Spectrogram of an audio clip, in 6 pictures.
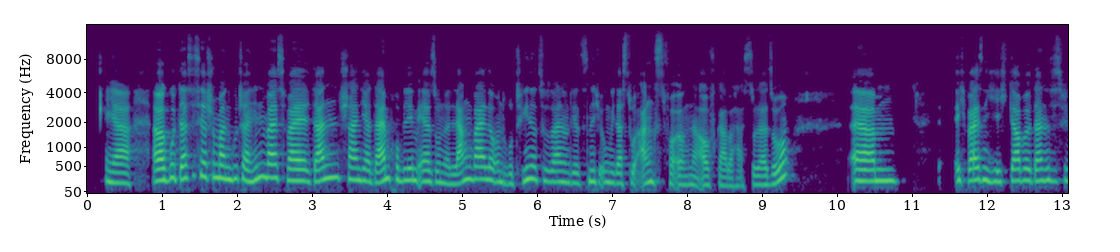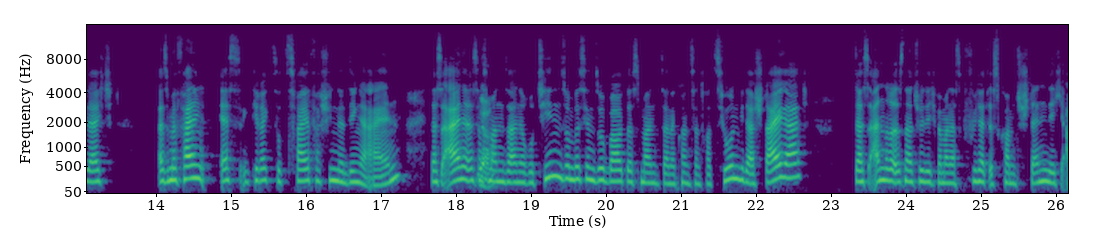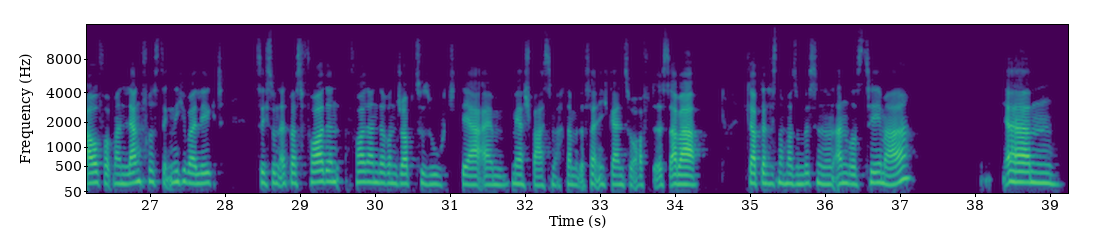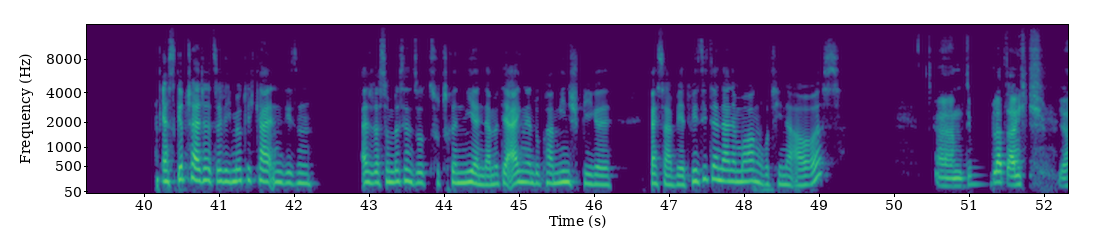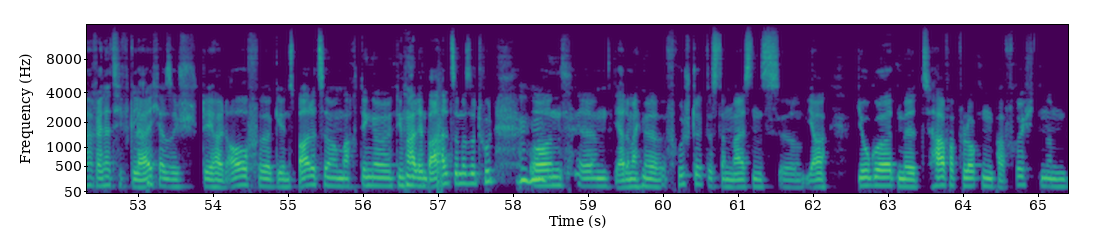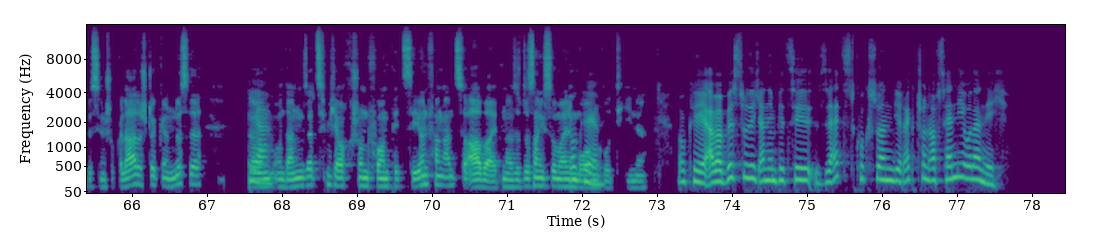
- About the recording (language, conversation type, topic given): German, advice, Wie raubt dir ständiges Multitasking Produktivität und innere Ruhe?
- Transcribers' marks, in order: other background noise; other noise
